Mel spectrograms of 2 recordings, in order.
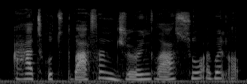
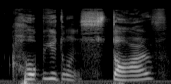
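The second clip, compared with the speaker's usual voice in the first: hostile, nasty; 11 dB louder, slower than usual. Retold or imitated. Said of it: "in a pure hostile, nasty way".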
